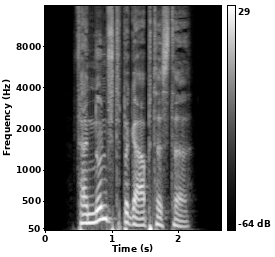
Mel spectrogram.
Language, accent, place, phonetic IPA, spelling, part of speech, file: German, Germany, Berlin, [fɛɐ̯ˈnʊnftbəˌɡaːptəstə], vernunftbegabteste, adjective, De-vernunftbegabteste.ogg
- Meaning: inflection of vernunftbegabt: 1. strong/mixed nominative/accusative feminine singular superlative degree 2. strong nominative/accusative plural superlative degree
